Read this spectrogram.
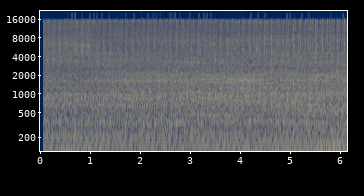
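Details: Audi A6 3.0 TDI diesel idling steadily, with a loud, sharp metallic tick about three to four times a second from the passenger side of the engine. The cause is still unknown.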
